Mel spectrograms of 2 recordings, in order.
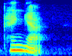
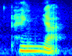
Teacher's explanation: and tomorrow 聽日 is high to low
